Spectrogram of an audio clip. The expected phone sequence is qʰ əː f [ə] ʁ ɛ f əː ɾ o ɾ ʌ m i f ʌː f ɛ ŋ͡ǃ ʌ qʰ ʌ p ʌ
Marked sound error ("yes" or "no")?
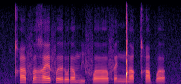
no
